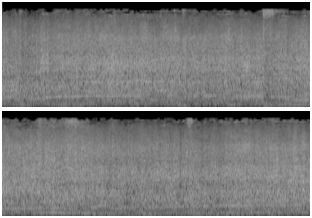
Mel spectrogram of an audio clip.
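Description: Dirt and gravel spray and rattle against a car body.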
